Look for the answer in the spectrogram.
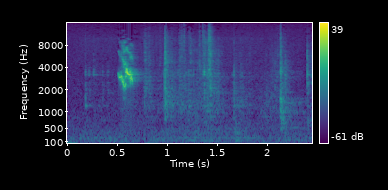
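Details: Angry pet budgerigar, a male that learned to open his cage door and push out his water bowl to escape, upset after both were fastened shut; one loud harsh squawk, then faint scratchy chatter and clicks, with a woman scolding nearby.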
